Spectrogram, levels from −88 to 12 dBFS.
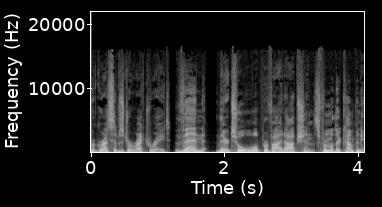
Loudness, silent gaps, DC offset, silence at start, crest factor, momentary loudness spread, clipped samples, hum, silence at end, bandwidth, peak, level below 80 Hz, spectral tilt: -16 LUFS; none; under 0.1%; 0 s; 14 dB; 6 LU; under 0.1%; none; 0 s; 16.5 kHz; -2 dBFS; -44 dBFS; -5.5 dB/octave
